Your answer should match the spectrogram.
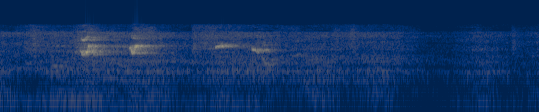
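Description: A bird calling outdoors: four short, high calls in quick succession in the first two seconds, the last one dropping in pitch. A faint, steady background runs beneath them.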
